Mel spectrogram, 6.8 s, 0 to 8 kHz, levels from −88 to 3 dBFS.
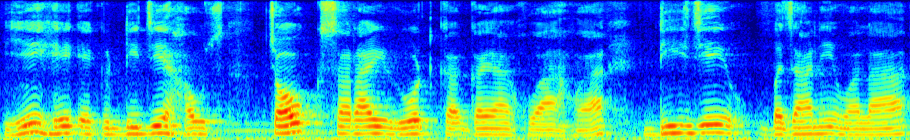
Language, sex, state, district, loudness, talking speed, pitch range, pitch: Hindi, male, Bihar, Kishanganj, -20 LUFS, 140 wpm, 130-155 Hz, 140 Hz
